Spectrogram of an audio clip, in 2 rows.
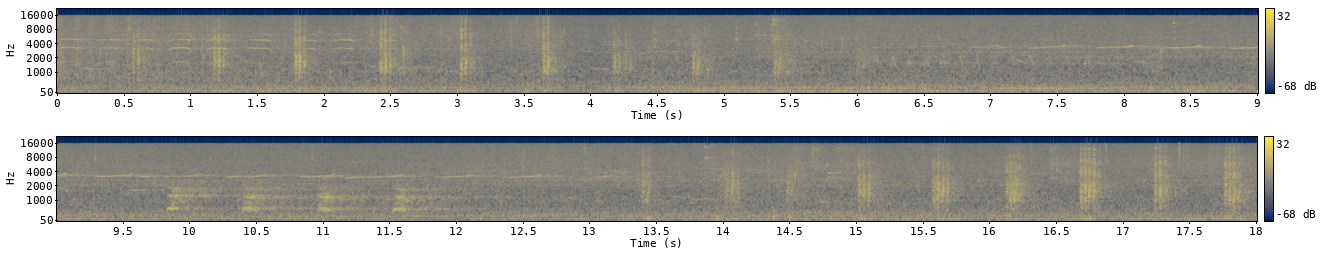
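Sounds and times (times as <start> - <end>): horse hoofbeats on sand: 0.0 - 6.2, 13.1 - 18.0
birds chirping: 0.0 - 16.7
harsh bird calls: 6.0 - 13.5.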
